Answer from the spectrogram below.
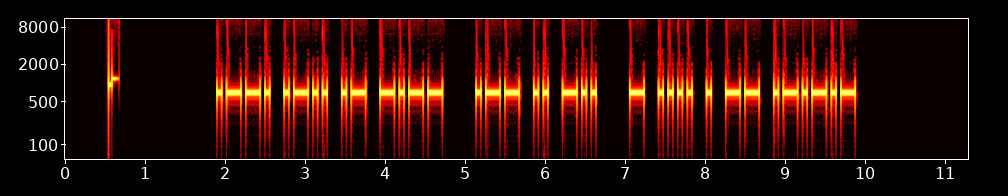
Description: Morse code, heard as a keyed tone, about 20 wpm, 700 Hz. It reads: PLAY WID THEM.
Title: Sentences from Top 200 Words and Abbreviations 20wpm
